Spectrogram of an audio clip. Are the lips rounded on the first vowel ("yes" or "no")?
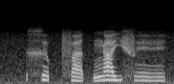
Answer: no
